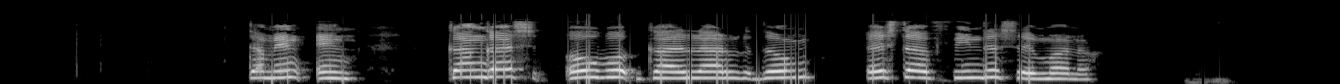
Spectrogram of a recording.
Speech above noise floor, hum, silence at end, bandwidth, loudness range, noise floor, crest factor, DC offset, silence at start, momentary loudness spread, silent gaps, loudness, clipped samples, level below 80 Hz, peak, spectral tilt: 39 dB; none; 2.5 s; 11 kHz; 6 LU; -52 dBFS; 16 dB; under 0.1%; 2.5 s; 10 LU; 4.29-4.48 s, 8.33-8.65 s; -14 LUFS; under 0.1%; -52 dBFS; 0 dBFS; -3 dB/octave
